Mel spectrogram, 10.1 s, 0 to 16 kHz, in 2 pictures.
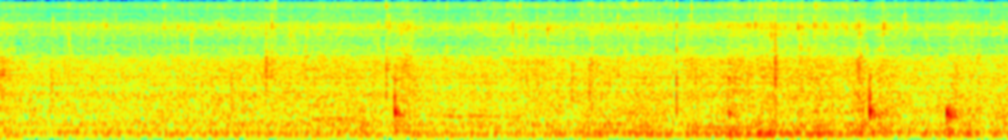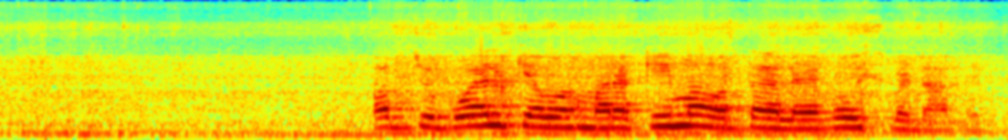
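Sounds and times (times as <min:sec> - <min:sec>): wooden spatula stirring in wok: 0:00.0 - 0:05.7
onions sizzling in hot oil: 0:00.0 - 0:10.0.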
